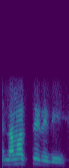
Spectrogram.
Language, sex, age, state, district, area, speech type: Hindi, female, 60+, Uttar Pradesh, Jaunpur, rural, conversation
